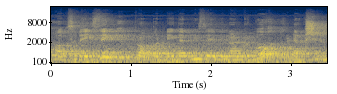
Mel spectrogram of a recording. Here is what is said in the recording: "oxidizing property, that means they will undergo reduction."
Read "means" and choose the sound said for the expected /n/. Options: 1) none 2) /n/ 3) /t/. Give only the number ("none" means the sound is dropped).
1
